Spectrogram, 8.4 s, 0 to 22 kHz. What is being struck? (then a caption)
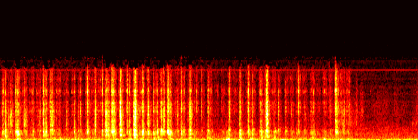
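Wax-coated scratch-art card scratched with a wooden stylus. A wooden stylus tip scratches a flat, black wax-coated scratch-art card, a solid thin page about A5 size lying on a table. Quick, dense strokes make a dry, bright rasping scratch with crisp high edges. The strokes continue steadily and thin out to lighter scraping near the end.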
